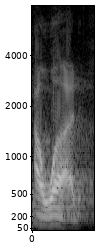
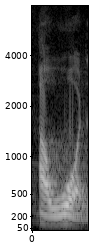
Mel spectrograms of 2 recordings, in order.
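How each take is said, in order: First: The stressed vowel is not a long aw sound. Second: The stressed vowel is a long aw sound. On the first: The speaker calls it wrong. "Many people, Yusuf, find themselves saying award" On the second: The speaker calls it right. "they represent the long sound O"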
